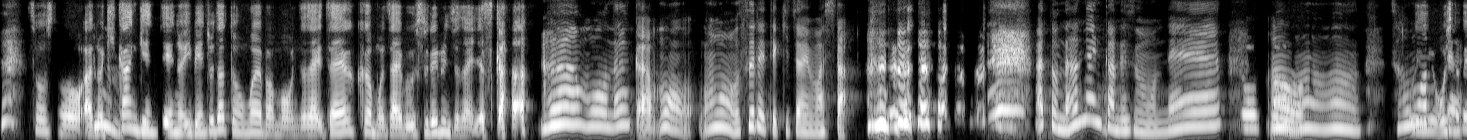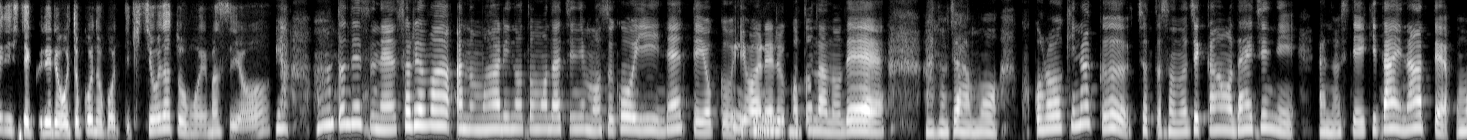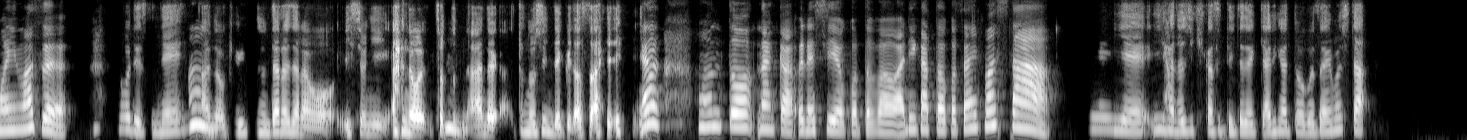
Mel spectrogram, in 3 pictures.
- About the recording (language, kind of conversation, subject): Japanese, advice, 休日に生活リズムが乱れて月曜がつらい
- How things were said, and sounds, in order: laughing while speaking: "じゃないですか"; laugh; chuckle; laughing while speaking: "あの、ちょっとあの、楽しんでください"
